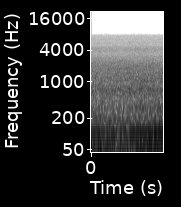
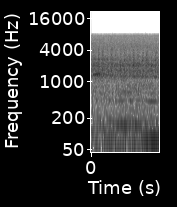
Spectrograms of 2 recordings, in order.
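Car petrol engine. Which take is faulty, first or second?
second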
